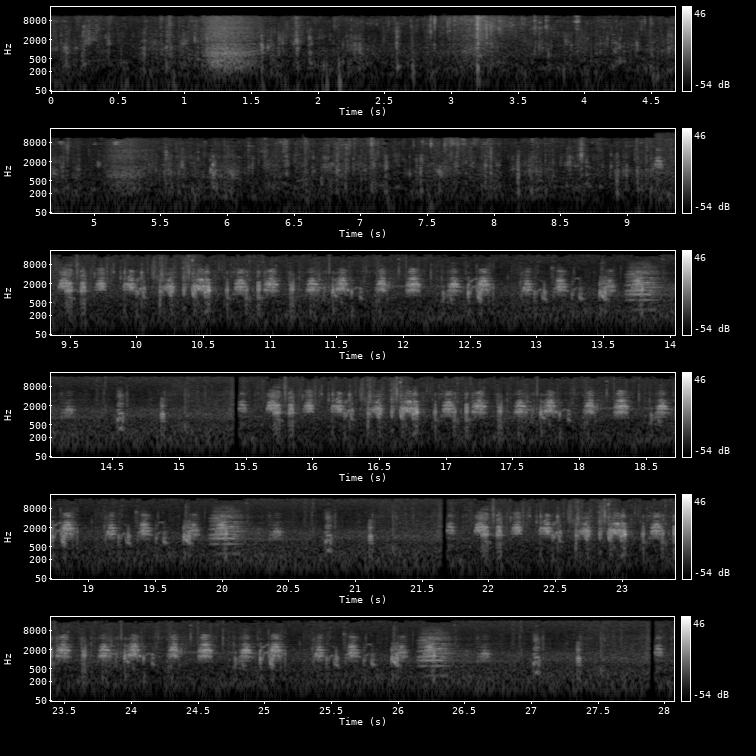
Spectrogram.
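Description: Ducks quacking in fast runs of short calls, in bouts of about four seconds that repeat every six seconds, starting about nine seconds in after a quieter stretch.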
